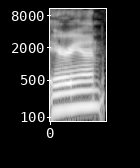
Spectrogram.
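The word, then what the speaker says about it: Ayreon: Oh man, Arion, I love that stuff. Oh, is that how you pronounce it, Arion?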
